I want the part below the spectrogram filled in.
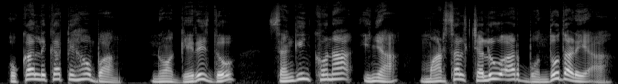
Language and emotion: Santali, surprised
